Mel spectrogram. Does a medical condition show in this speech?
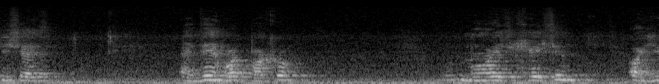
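Yes: traumatic brain injury; near-fatal injury.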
